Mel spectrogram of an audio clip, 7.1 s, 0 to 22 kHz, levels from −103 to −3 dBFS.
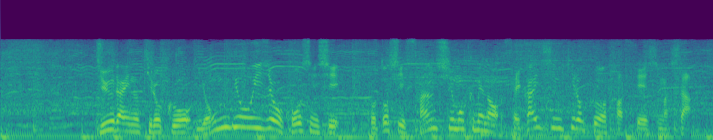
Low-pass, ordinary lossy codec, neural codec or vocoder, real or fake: none; none; none; real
